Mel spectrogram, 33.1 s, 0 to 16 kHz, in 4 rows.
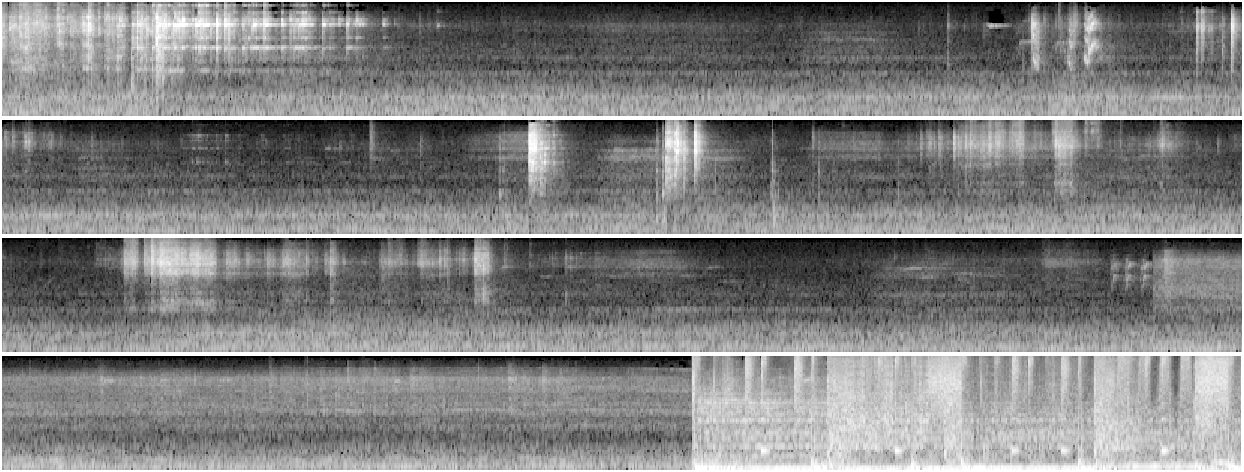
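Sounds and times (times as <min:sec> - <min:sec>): glass shards clinking on concrete: 0:00.0 - 0:02.7.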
